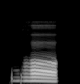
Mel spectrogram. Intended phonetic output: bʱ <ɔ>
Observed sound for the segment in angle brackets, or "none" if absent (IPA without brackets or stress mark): ɔ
